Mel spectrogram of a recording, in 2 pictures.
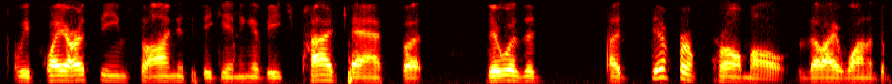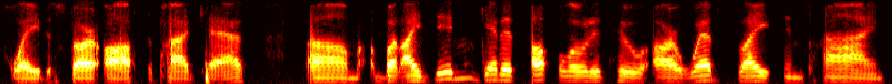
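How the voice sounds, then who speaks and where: An American man hosts a live call-in fan podcast, presenting with a folksy showman's flair. His voice is medium-pitched and his pace normal. The audio is dry and narrow, like a phone line, with no room sound.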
